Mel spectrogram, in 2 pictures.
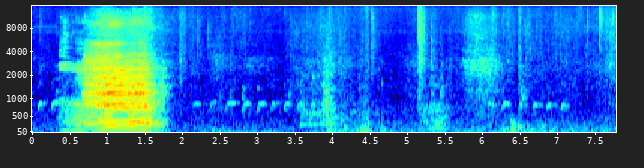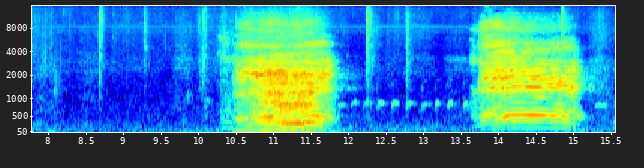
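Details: Cattle on an Indian dairy farm, three loud drawn-out moos with rich harmonics, each about one and a half seconds, separated by long pauses; faint thin tonal sounds and light clatter in between.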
